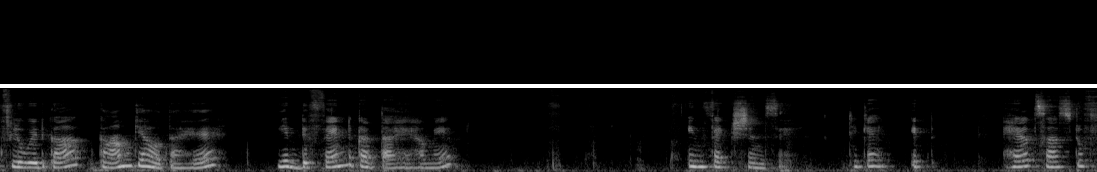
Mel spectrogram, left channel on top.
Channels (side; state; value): left; silent; 55 dB below the other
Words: फ्लूइड का काम क्या होता है, ये डिफेंड करता है हमें इन्फेक्शन से। ठीक है, it helps us to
